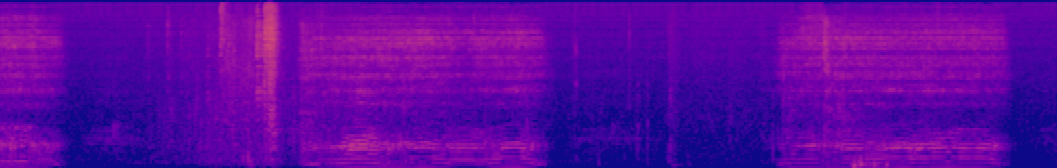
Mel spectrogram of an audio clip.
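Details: Loud snoring through the nose from a sleeping individual (Maris), likened to a yak; the listener suggests he roll over.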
